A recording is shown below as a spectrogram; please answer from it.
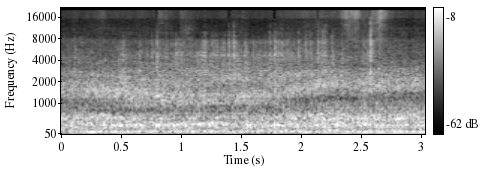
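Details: Late-1970s Kmart (Lakewood) K-223 20-inch box fan, McMillan motor, running on high: steady, even rush of air with a faint buzzy rattle underneath, likely the loose rear grill vibrating.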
